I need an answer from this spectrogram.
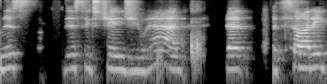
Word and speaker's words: Tsadi: I am learning now from this exchange you had that Tsadi doesn't always sound like TZ. Apparently in modern Hebrew, it can also sound like more of a CH sound.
